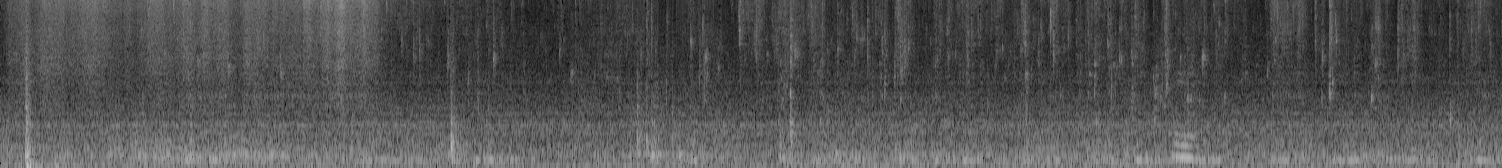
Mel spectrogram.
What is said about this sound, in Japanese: もうまな板と包丁はいらないので流しておきます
